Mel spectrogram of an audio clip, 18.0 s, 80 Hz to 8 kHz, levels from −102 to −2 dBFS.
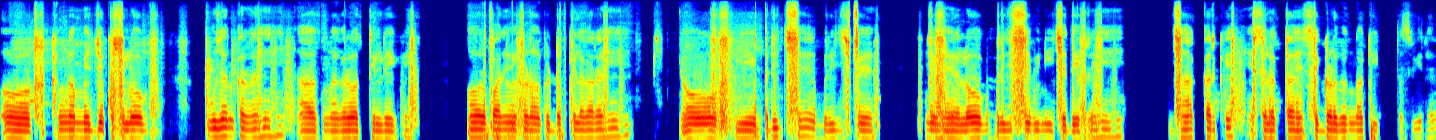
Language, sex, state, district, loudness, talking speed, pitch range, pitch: Hindi, male, Uttar Pradesh, Jyotiba Phule Nagar, -17 LUFS, 165 wpm, 115-120 Hz, 115 Hz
